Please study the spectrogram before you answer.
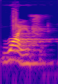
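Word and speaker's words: Weiss: are ferromagnetic materials now a sign is named wise spelling is w-e-i-s-s what is pronounced as wise it's a german german scientist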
